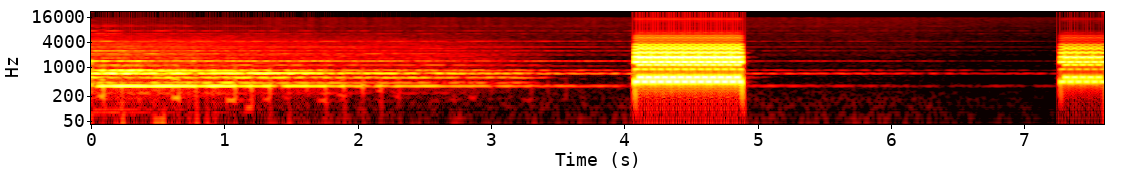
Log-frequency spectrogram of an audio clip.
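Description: A telephone rings in two loud, electronic bursts separated by a few seconds of silence, following a fading musical tone; nobody picks up and no one speaks. The call is to 73-year-old Eugene Garner, who is not answering his phone on May 21st, 2004.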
